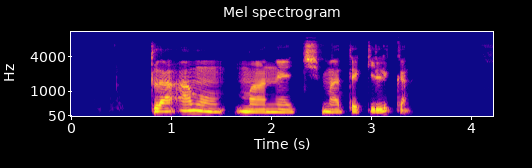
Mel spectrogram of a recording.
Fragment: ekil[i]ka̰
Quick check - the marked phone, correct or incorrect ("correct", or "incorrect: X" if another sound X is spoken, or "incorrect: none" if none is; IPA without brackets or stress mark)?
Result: correct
